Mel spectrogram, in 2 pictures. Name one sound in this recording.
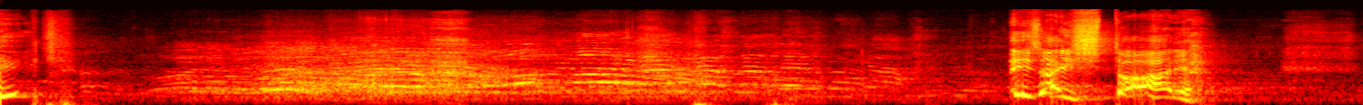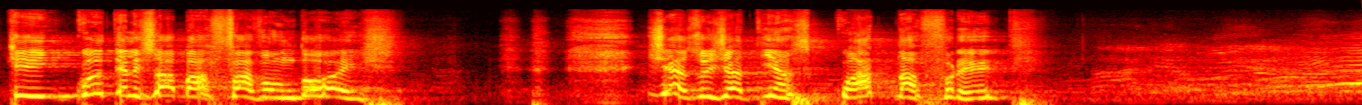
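An elderly man preaches with animation through a microphone in a large echoing hall.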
